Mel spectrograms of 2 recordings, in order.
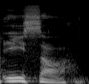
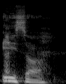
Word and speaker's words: Esau: How do you say, like, Jacob and Esau? – Esau. – Yeah. – That's the one that I always want to call it Esau. – Esau? – it's Esau.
